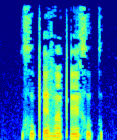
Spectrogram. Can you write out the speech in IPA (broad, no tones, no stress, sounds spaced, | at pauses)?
x ʊ pʼ ɛ v ã pʼ ɛ̃ x ʊ k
